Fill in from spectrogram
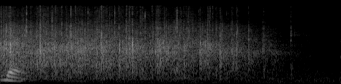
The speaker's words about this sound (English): Come on, if that's you today, just clap your hands right now in this room and let's just thank God that He's already come first.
